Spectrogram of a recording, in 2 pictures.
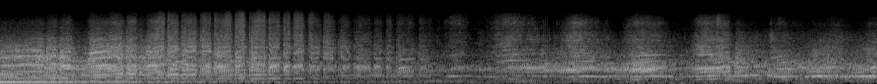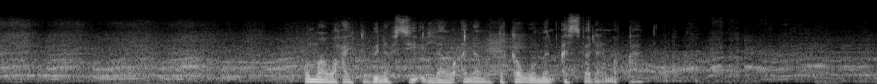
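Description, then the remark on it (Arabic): A car roars and revs while drifting, its tires screeching, skidding and burning on the asphalt as smoke fills the place, the squealing swelling louder toward the end, with a person talking over the noise. “لما تفعله بتلك السيارة من التفحيط وكيف تحرق إطاراتها على الأسفلت وروائح الدخان التي امتلأ بها المكان”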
